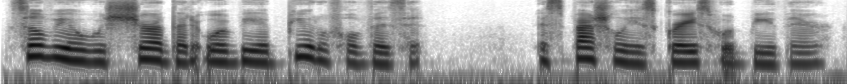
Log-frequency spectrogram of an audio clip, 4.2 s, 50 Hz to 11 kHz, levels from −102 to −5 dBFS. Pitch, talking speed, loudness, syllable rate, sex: 215 Hz, 225 wpm, -21 LUFS, 7.0 syllables/s, female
